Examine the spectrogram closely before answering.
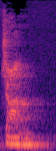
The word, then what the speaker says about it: Chan: con varios ancestros Chan, que es la pronunciación china de la palabra Zen en japonés. Es el mismo ideograma. En China se dice Chan, en Japón Zen.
